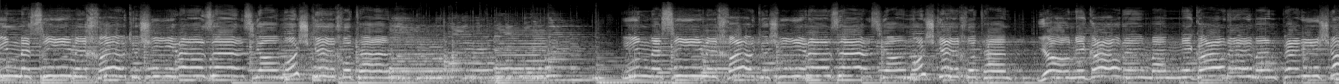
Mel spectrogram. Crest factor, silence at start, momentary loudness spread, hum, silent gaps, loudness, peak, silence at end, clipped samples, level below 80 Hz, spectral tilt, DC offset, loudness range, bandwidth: 10 dB; 0 s; 5 LU; none; none; -11 LUFS; -2 dBFS; 0 s; under 0.1%; -28 dBFS; -3 dB/octave; under 0.1%; 3 LU; 18 kHz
